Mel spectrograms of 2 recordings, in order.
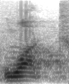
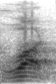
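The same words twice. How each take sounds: First: "What" as short wat, no h; corrected pronunciation. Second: "what" with an h before the w; wrong pronunciation. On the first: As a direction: model "What" starting straight on w. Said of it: "তাহলে এটা সঠিক উচ্চারণ হবে". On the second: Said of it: "সঠিক উচ্চারণ হবে not what". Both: Shown as a demonstration.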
